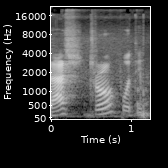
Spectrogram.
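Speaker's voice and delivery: "রাষ্ট্রপতি" slowly as রাষ্-ট্রো-পোতি; syllable-by-syllable pronunciation. Shown as a demonstration. Teacher quizzing students, "রাষ্ট্রপতি" slow and split. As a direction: break "রাষ্ট্রপতি" into clear slow pieces. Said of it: "কী হবে".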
